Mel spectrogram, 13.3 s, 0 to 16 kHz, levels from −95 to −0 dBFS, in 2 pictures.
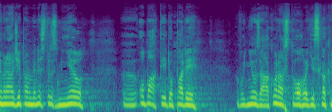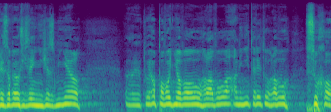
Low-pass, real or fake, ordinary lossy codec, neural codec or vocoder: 14.4 kHz; real; AAC, 48 kbps; none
